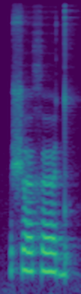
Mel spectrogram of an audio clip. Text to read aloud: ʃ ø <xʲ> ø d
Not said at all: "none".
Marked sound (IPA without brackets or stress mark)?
x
